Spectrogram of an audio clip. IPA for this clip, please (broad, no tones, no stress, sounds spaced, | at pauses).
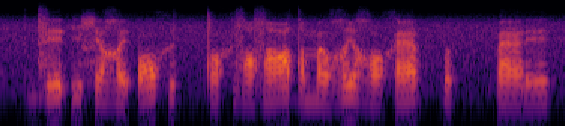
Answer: d͡z e ʔ i ɬ e ʁ e ʔ ɔ x ɨ tː ɔ x zˤ e zˤ æ ɪ̯ dˤ ɨ m ə ʊ̯ ʁ i ʁ ɔ x æ pː ə pː æ ɾ e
